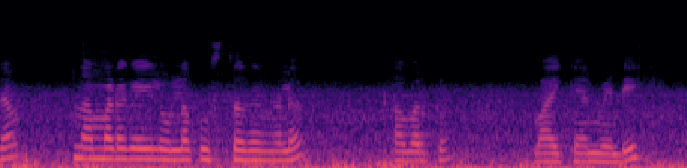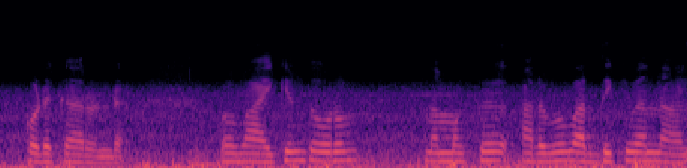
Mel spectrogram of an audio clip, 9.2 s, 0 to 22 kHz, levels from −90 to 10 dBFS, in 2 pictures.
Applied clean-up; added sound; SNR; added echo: none; Bowed string instrument; 18 dB; none.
